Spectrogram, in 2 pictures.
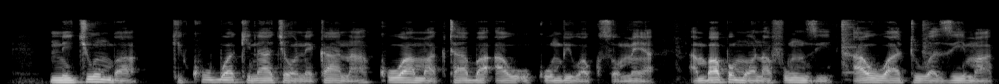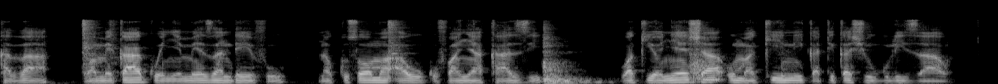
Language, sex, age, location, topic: Swahili, male, 25-35, Nairobi, education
